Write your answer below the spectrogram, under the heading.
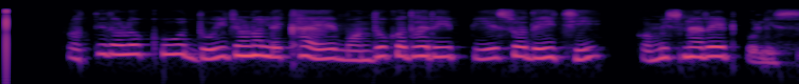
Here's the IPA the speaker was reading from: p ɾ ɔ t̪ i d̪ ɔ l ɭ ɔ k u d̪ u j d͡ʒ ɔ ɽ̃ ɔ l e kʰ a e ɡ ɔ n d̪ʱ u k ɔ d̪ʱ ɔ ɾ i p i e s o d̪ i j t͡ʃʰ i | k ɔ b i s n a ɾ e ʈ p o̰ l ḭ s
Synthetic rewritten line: p ɾ ɔ t̪ i d̪ ɔ ɭ ɔ k u d̪ u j d͡ʒ ɔ ɽ̃ ɔ l e kʰ a e b ɔ n d̪ʱ u k ɔ d̪ʱ ɔ ɾ i p i e s o d̪ e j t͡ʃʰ i | k ɔ m i s n a ɾ e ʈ p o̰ l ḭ s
